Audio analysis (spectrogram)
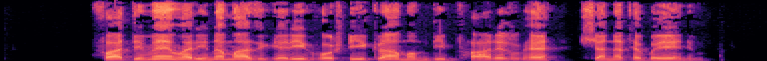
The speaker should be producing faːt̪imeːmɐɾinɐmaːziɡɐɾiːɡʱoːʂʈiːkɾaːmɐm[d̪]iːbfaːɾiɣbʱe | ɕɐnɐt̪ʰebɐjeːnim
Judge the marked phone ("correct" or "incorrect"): correct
